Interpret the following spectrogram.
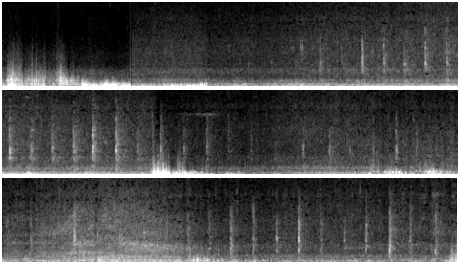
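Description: City street ambience: a steady low rumble of traffic with wind on the microphone. Louder low rushes come near the start and about nine seconds in, with faint regular ticks in between.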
